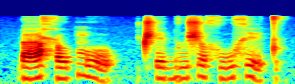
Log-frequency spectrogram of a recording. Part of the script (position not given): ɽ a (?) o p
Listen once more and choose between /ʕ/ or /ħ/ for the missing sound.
ħ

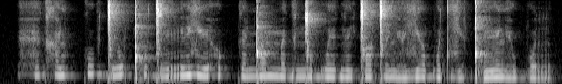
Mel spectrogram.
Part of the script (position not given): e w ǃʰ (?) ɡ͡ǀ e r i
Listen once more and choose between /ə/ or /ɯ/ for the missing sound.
ɯ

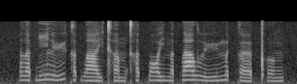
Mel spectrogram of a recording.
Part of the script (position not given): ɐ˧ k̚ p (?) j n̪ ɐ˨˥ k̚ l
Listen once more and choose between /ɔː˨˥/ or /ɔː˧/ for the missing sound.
ɔː˧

